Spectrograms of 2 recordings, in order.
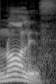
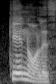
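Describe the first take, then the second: First: The K sound is silent. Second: The K sound is pronounced. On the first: The speaker calls it right. "বলবো নলেজ" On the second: The speaker calls it wrong. "কে নলেজ নয়"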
